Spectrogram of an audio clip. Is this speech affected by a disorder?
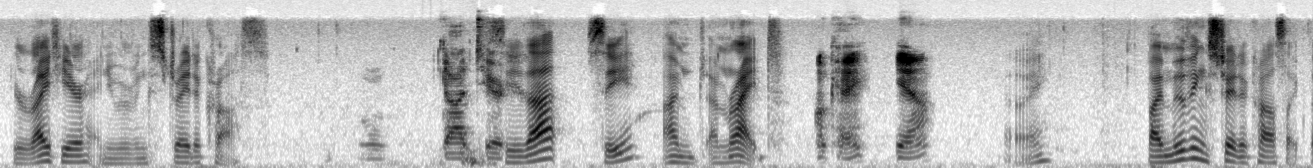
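No.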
